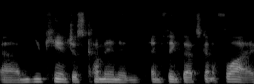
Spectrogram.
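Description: A man talks at a fairly quick pace in a medium pitch, his intonation monotone and flat. The recording is very clean, with a silent background. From Portland, Oregon. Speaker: podcast guest. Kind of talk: casual chat.

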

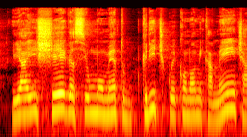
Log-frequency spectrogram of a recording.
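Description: A man's high-pitched voice with fairly even intonation on a very clean recording with a silent background. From São Paulo, Brazil. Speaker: financial consultant. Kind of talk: panel discussion.

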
